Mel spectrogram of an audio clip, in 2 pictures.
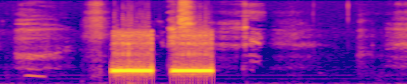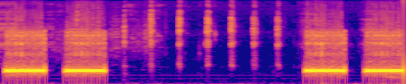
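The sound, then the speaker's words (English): Telephone ringback tone on an outgoing call that goes unanswered: three evenly spaced double rings, each a pair of short, steady, mid-pitched buzzes, separated by quiet gaps with no pickup. “Oh, she's not picking up. That's fine, we'll leave a voicemail.”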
